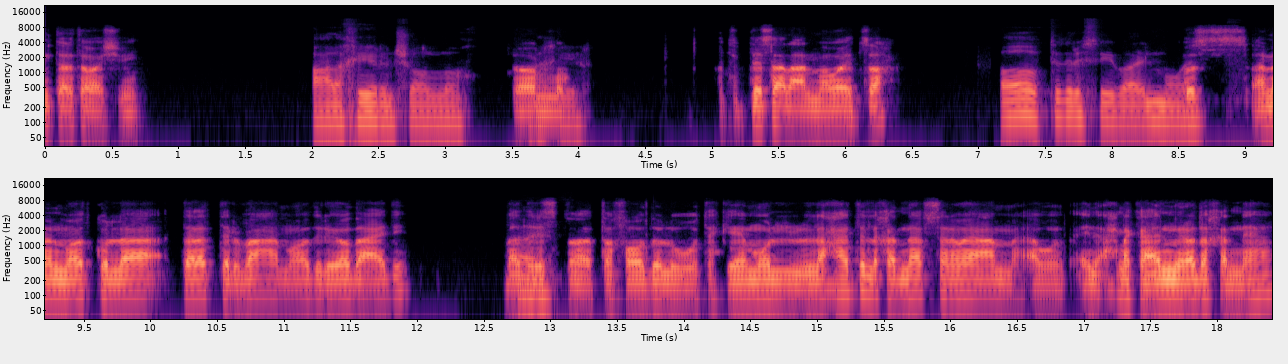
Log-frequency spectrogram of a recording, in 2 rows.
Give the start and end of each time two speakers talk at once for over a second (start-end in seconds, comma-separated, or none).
none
